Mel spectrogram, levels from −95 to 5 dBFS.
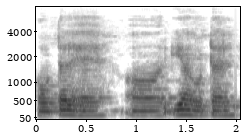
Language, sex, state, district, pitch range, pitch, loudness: Hindi, male, Bihar, Supaul, 115-120 Hz, 115 Hz, -25 LUFS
